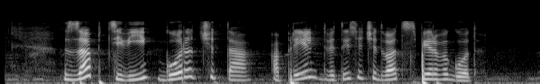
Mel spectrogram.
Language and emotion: Russian, neutral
